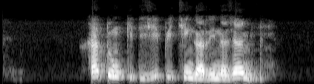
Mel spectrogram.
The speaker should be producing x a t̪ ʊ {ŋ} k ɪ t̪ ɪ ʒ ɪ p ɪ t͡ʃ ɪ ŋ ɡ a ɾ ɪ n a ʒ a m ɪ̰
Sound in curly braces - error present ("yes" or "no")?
no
